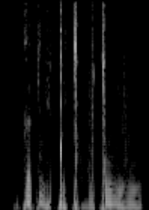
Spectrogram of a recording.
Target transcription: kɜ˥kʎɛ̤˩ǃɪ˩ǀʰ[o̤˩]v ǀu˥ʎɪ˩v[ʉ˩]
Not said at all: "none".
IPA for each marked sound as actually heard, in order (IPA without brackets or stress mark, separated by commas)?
o̤˩, u˩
